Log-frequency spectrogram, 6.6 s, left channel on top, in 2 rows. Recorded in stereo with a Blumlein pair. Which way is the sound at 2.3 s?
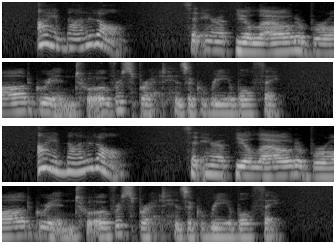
10° right.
